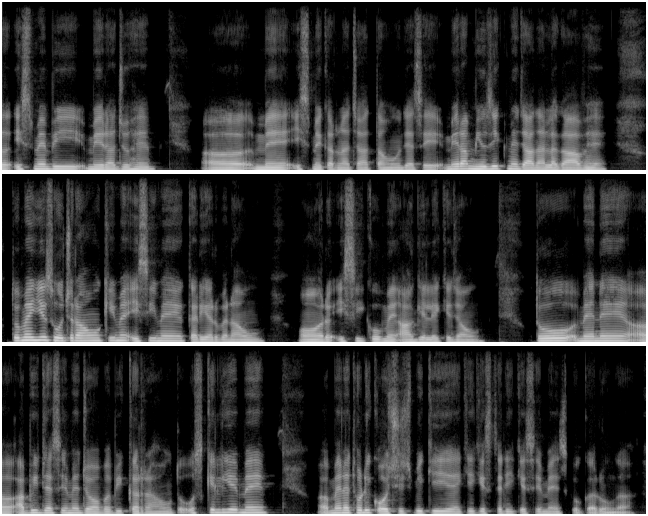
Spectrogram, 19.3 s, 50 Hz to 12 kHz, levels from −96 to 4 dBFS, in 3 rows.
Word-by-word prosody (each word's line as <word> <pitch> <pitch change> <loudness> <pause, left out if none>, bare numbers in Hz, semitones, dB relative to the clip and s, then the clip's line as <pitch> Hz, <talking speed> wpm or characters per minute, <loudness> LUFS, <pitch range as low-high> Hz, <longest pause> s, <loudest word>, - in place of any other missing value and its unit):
इसमें 160 +3 +1
भी 160 0 +3 0.3
मेरा 145 0 +2
जो 145 - 0
है 145 0 0
अ, 130 -3 -3
मैं 135 0 +3
इसमें 140 +2 -4
करना 130 -1 -3
चाहता 130 -1 -5
हूँ। 125 0 -2
जैसे 130 +1 -4
मेरा 165 +4 +3
म्यूज़िक 170 +2 +3
में 170 -1 +1
ज़्यादा 140 -2 +1
लगाव 130 -1 +1
है, 135 0 -1 0.5
तो 195 - +3
मैं 210 +1 +7
ये 215 +1 +5
सोच 190 -3 +2
रहा 185 0 +4
हूँ 185 +1 +2
कि 190 - -2
मैं 190 0 +1
इसी 165 +2 -2
में 170 -1 +1
करियर 140 0 0
बनाऊँ 130 0 -3 0.5
और 130 +1 +3
इसी 140 +3 -5
को 150 0 -1
मैं 145 -1 0
आगे 125 +2 0
लेके 125 +1 -2
जाऊँ। 120 +1 -4 0.5
तो 175 +2 +5
मैंने 170 +2 +3
अ, - - -4 0.3
अभी 165 +5 +1
जैसे 160 0 0
मैं 160 -1 +1
जॉब 140 -1 +1
अभी 140 +1 -3
कर 140 -1 +1
रहा 135 -1 -3
हूँ, 125 +2 -3
तो - - -7
उसके 190 +5 -2
लिए 195 +1 +2
मैं 185 0 +1 0.5
अ, - - 0
मैंने 165 +3 +4
थोड़ी 175 0 +4
कोशिश 145 0 +2
भी 150 - +1
की 145 0 0
है 140 -1 0
कि 140 +2 -6
किस 140 -1 -7
तरीके 130 -1 -4
से 130 +2 -7
मैं 130 0 -3
इसको 120 - -8
करूँगा। - - -4
145 Hz, 205 wpm, -23 LUFS, 130-165 Hz, 0.5 s, मैं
